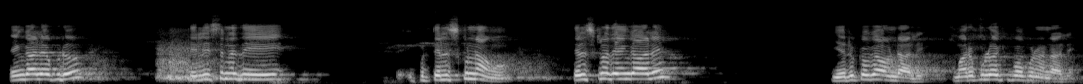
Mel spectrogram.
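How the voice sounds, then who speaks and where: A man with a Rayalaseema Telugu accent gives a devotional discourse as a spiritual teacher, asking his listeners questions and answering them himself. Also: high-pitched. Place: prayer hall. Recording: muffled recording with long hall reverb.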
